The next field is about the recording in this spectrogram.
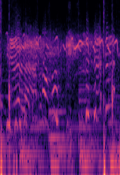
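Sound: bird clucking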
